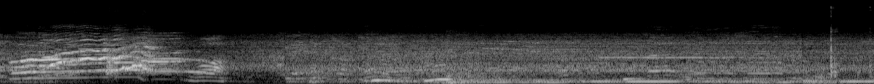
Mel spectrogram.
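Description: A voice calls out in long rising and falling cries for about two seconds, then gives way to quieter background music.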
